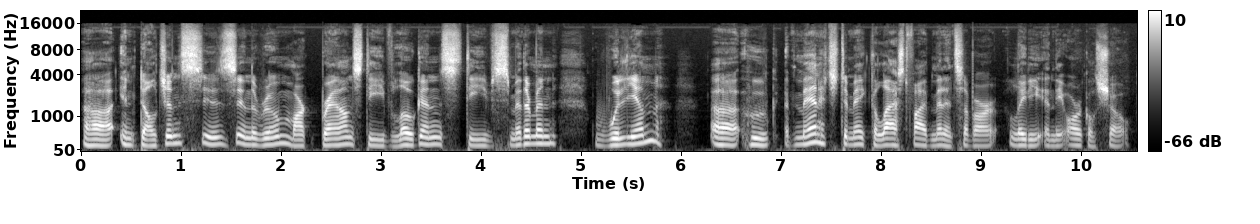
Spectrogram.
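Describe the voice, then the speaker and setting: A man's voice: mid-range voice, a little mellow, no echo. Stuffy older American man, dry close sound. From New Mexico, United States. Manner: halting, often pausing mid-thought. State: stuffy, getting over a cold. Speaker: live stream host. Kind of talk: casual live chat, rambling.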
